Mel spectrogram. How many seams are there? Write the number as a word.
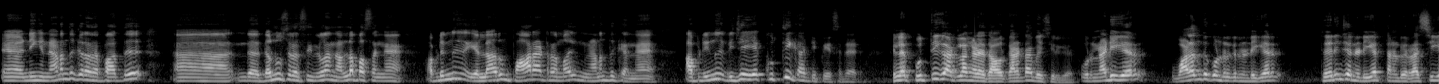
one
